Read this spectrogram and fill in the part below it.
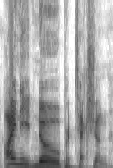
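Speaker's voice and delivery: enraged, furious, very loud shouted outburst. Reading lines in a scripted scene with a partner, angry. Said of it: "So just read your lines angry".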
